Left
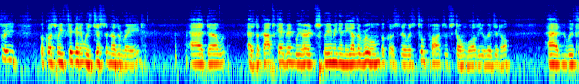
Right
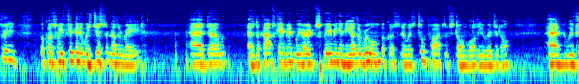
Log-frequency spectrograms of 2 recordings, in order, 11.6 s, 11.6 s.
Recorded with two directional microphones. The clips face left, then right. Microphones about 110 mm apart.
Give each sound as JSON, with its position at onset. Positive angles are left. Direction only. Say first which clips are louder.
{"t": 0.0, "sound": "a man's voice", "louder": "left 7 dB", "side_deg": 45}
